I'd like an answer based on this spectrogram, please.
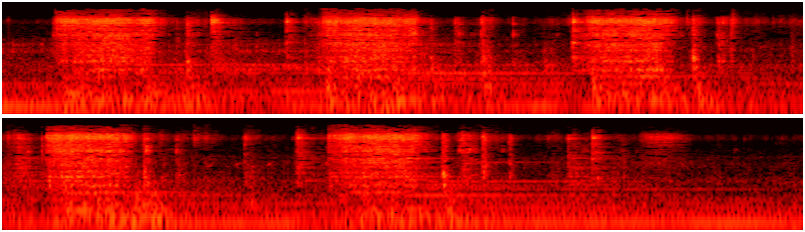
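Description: Hand-pulled chain hoist, its chain rattling and clattering through the block in about five strong pulls a little over a second apart, then a few lighter clinks.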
